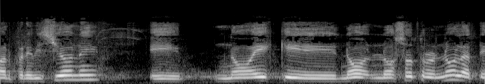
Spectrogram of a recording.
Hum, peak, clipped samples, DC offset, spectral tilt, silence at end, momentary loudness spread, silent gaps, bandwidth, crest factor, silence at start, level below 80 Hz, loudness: none; 0 dBFS; under 0.1%; under 0.1%; -4 dB/octave; 0 s; 11 LU; none; 9.2 kHz; 14 dB; 0 s; -62 dBFS; -15 LUFS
